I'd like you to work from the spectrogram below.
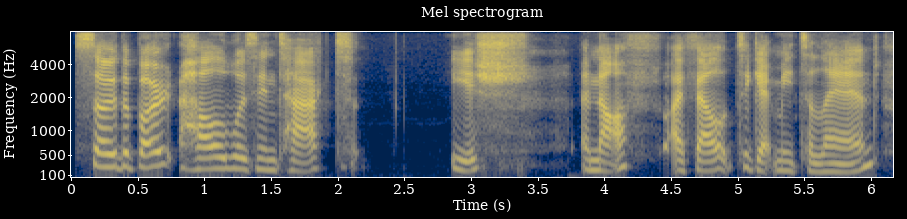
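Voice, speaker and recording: A woman who is a solo sailor, telling the story of her ordeal in an interview in a steady, matter-of-fact way. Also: mid-range voice, slow pace, dry recording, studio quality.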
